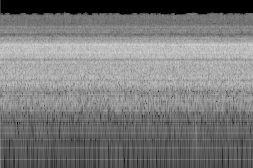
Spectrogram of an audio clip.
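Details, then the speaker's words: Radio after band switch replacement, on the AM band: constant, even static hiss with no signal, crackle or dropouts. Normal AM background noise; a high-cut filter makes AM much quieter. "yeah we're on am now that's what am normally sounds like"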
